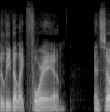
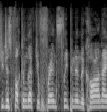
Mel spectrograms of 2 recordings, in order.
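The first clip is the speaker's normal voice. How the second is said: high, indignant New York cop; New York accent; 10 semitones higher than usual. Retold or imitated. Cop scolding him for leaving his friend, New York accent. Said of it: "I like your New York accent".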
